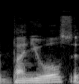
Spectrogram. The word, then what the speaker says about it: Banyuls: Banyuls. It's spelled B as in boy, A-N-Y-U-L-S.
